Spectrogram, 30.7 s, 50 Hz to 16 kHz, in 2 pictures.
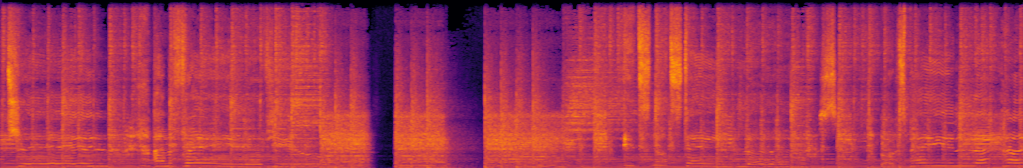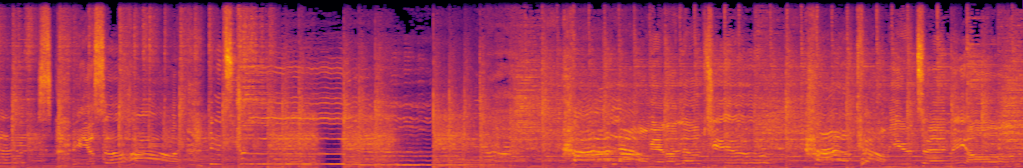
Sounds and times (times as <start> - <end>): Grunge: 0.0 - 30.7
Guitar: 0.0 - 30.7.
